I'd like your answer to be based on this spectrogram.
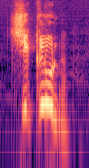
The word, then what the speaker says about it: Scicluna: Y esas son las directrices que nos marca Monseñor Scicluna. Mira que me cuesta pronunciarlo, Scicluna. Porque bien.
